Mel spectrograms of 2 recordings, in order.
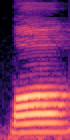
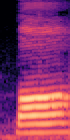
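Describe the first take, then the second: The two takes are said the same way.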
